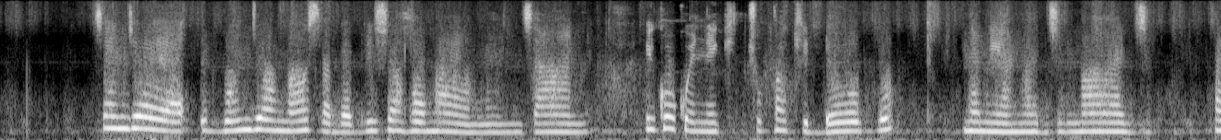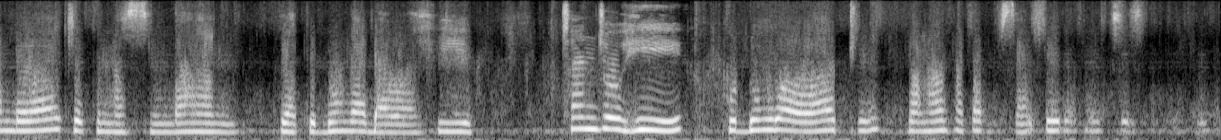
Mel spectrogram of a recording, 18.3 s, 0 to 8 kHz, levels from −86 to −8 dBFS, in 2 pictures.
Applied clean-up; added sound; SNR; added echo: neural separator model SepFormer DNS4.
